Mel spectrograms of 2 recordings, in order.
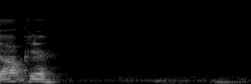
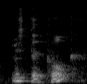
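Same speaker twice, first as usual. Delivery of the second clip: mildly puzzled repeat, a little higher; puzzled echo; 5 semitones higher than usual. Retold or imitated. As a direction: echo the name as if wondering who it is. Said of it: "Thinking, "Who's this?".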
